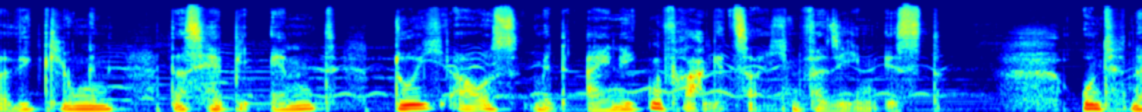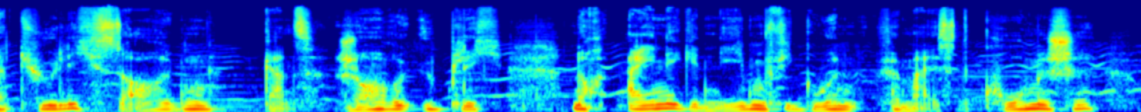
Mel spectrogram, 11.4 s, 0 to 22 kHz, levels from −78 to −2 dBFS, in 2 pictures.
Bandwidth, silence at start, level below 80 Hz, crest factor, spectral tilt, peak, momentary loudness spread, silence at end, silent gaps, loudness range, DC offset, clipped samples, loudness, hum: 17.5 kHz; 0 s; -54 dBFS; 18 dB; -4.5 dB/octave; -4 dBFS; 11 LU; 0 s; none; 2 LU; under 0.1%; under 0.1%; -23 LUFS; none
